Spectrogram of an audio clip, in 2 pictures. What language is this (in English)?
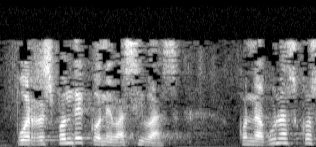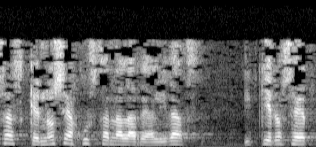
Spanish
